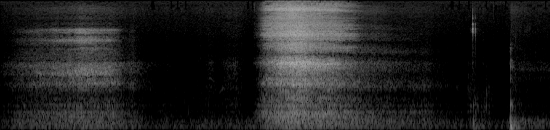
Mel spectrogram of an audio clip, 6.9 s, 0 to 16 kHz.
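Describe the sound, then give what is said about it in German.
Slow, deliberate breathing during a guided breathing exercise, breathing consciously into the belly: a soft inhale, a pause, then a longer, louder breathy exhale, followed by two brief faint clicks near the end. No one speaks. “Auch hier lade ich dich ein, 5 ganz bewusste Atemzüge zu machen.”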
